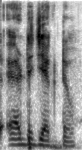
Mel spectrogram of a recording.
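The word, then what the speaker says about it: adjective: First of ऑल आपको क्या है कि ए एंड जे इसके ये जो वर्ड है और इसके बीच में जब डी आता है वो डी साइलेंट होता है। इसको हम कैसे प्रोनाउंस प्रोनाउंस करेंगे? एडजेक्ट नॉट एडजेक्टिव।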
